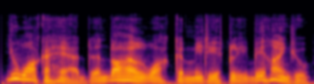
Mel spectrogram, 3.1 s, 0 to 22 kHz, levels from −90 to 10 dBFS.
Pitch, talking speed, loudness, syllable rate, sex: 115 Hz, 170 wpm, -16 LUFS, 5.0 syllables/s, male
